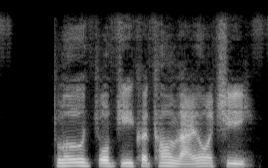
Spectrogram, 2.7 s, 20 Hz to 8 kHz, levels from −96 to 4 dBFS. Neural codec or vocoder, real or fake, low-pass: codec, 16 kHz, 0.5 kbps, FreqCodec, larger model; fake; 7.2 kHz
